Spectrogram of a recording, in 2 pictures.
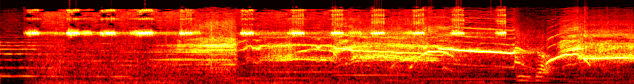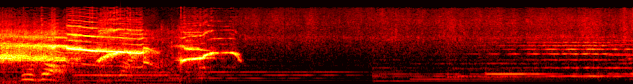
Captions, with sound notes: [ screaming ] - They're gone ! They're gone ! [ screaming ]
